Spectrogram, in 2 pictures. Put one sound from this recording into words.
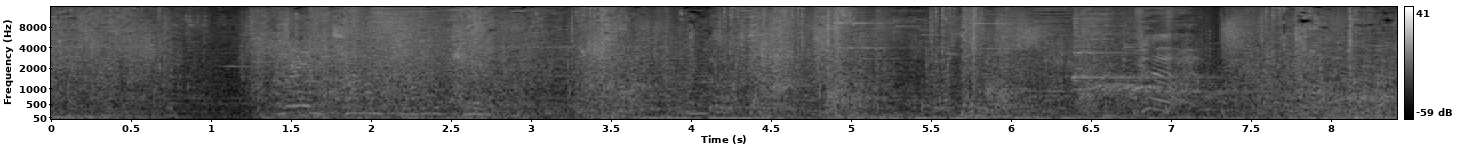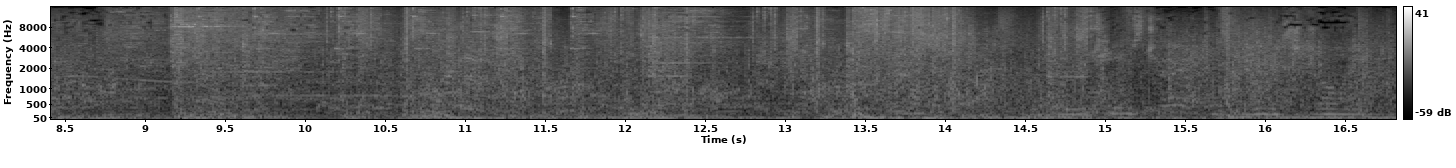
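Video game spells and attacks crackle and boom in a fast battle.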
